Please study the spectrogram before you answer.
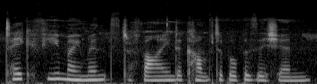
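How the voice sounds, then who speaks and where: A woman leading a guided meditation in a calm, soothing manner with long pauses. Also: mid-range voice, noisy background. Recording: steady outdoor nature ambience with birdsong. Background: birdsong and nature ambience.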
